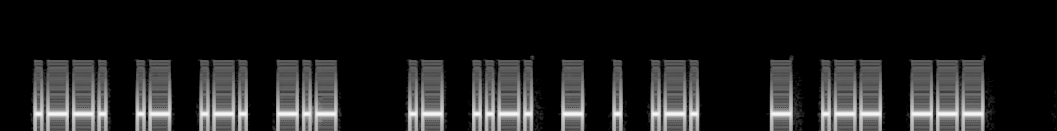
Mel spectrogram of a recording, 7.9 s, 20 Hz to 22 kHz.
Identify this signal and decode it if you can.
Morse code, heard as a keyed tone, about 25 wpm, spaced as for 20 wpm, 550 Hz. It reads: PARK AFTER TWO
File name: podcast / News headlines-1x-25x20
